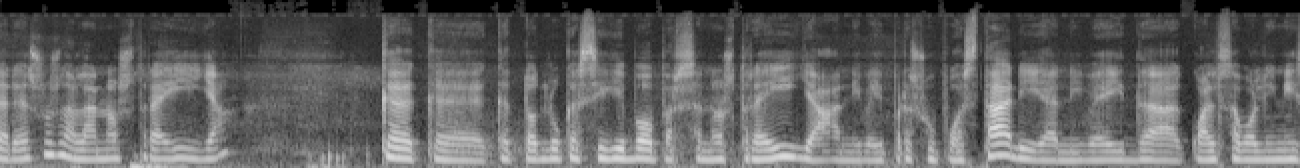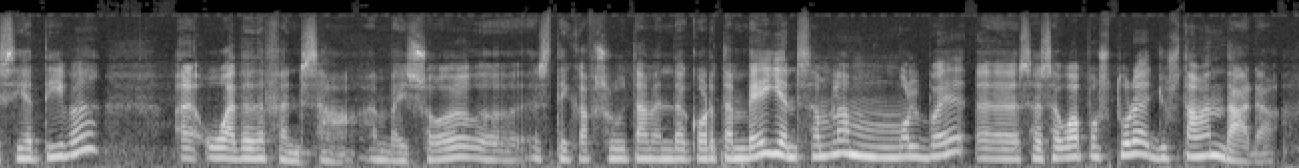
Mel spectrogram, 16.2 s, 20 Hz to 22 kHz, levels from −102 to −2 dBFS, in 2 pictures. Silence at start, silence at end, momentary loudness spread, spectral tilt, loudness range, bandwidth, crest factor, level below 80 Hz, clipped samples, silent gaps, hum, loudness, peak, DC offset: 0 s; 0.05 s; 10 LU; -3.5 dB/octave; 3 LU; 17 kHz; 22 dB; -46 dBFS; under 0.1%; none; none; -24 LUFS; -2 dBFS; under 0.1%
